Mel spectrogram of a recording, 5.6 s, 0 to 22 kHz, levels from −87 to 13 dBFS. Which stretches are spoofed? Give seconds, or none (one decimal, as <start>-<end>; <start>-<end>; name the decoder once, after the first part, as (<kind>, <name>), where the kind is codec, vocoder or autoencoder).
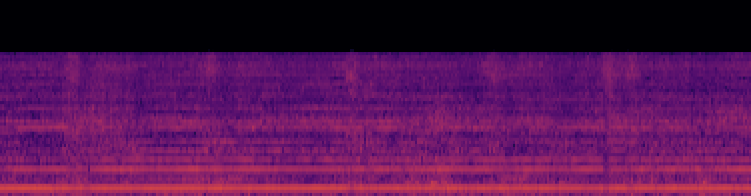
0.4-2.5 (codec, SNAC); 3.3-4.8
